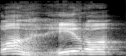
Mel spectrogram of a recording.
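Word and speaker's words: طَهِّرَا: व इस्माईल अन तहिरा। ताह नहीं करेंगे, ता नुक्तों वाला होता है और ये है तो। तहिरा बैतिया लित्ताइफीन।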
